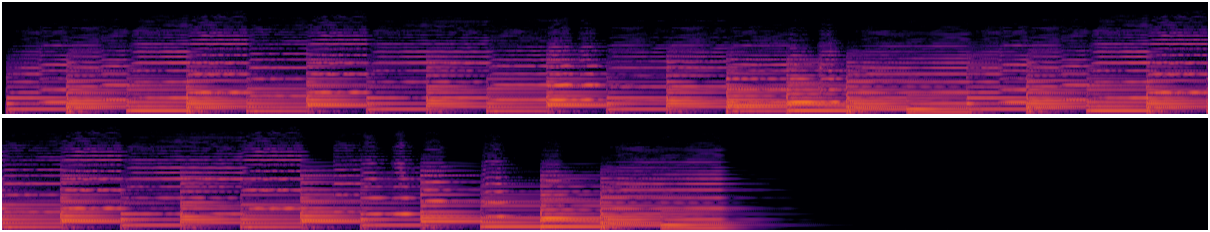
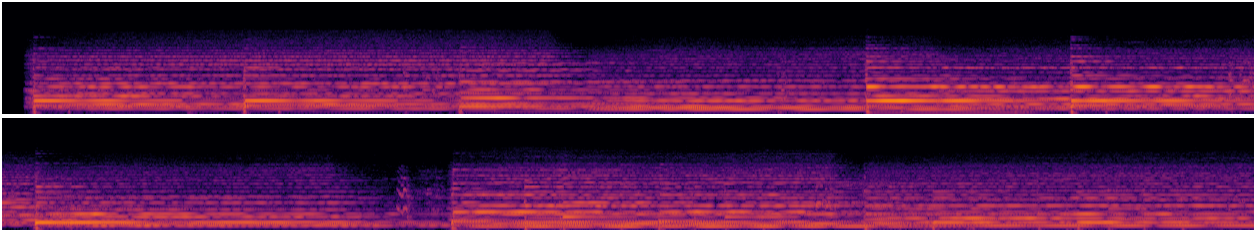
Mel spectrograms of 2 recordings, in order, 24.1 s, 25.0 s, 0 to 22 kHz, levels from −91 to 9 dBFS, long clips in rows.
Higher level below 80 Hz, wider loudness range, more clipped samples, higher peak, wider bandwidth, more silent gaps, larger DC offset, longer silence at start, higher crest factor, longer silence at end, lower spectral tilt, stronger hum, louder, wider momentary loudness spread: about the same, -64 dBFS vs -64 dBFS; second, 3 LU vs 6 LU; neither; about the same, -16 dBFS vs -14 dBFS; first, 13.5 kHz vs 7 kHz; neither; neither; second, 0.05 s vs 0.25 s; about the same, 18 dB vs 16 dB; first, 4.6 s vs 0 s; second, -6.5 dB/octave vs -8.5 dB/octave; neither; about the same, -33 LUFS vs -31 LUFS; second, 7 LU vs 10 LU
